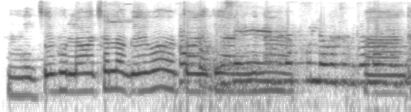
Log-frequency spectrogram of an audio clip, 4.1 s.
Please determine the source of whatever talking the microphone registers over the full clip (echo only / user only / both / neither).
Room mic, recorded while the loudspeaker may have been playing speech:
both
